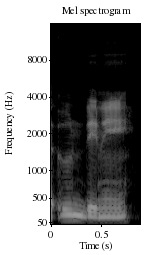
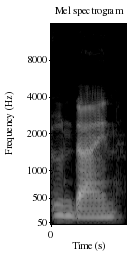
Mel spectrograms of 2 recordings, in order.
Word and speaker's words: Undine: coffee quills it's spelt undine uh because that it's you know d-i-n-e uh is usually translated as one uh one syllable and so if it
